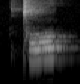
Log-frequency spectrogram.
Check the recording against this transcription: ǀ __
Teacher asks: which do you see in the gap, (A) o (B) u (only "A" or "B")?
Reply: A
